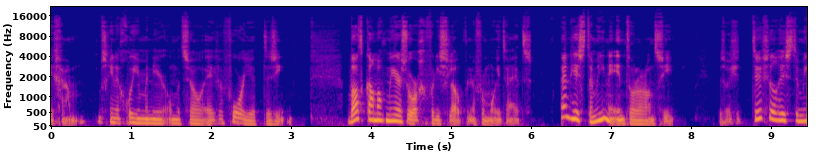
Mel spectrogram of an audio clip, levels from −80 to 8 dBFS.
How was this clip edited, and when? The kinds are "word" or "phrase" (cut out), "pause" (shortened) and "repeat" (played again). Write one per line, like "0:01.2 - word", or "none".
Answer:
none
